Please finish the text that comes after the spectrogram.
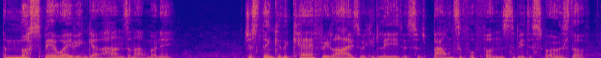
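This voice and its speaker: A man's voice: lowish voice, steady tone, fairly quick, lightly acted. An actor playing a greedy, sly male swindler in an audio drama, with pompous, wordy, formal speech. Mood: bitter, greedy.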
